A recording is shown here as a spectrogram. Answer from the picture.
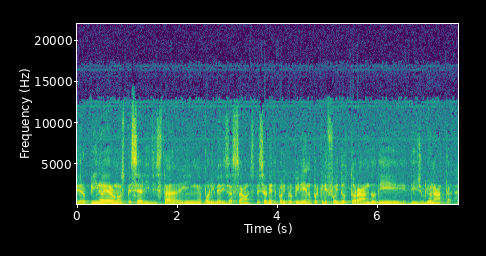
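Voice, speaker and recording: With a strong Italian accent, a man speaks at a moderate pace and medium pitch, using ordinary pitch variation and hardly any pauses. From Italy. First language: Italian (speaking Portuguese). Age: 50s. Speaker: chemist. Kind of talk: podcast interview. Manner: halting.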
